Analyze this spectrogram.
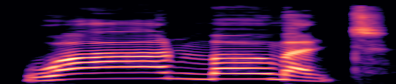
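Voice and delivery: high, loud, very drawn-out call; commanding interruption. A narrator's reading. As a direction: halt everyone with a long, slow call. Halting the departing party.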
